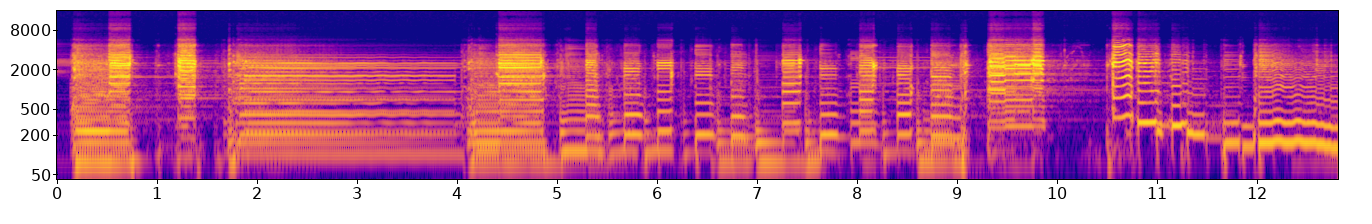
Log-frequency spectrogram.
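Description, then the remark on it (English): Electric guitar, a Strat, through a Fender '65 Deluxe Reverb amp model preset with tremolo: a sustained ringing chord, then lively picked single-note phrases and bends, played fairly loud with no talking. “This is a 65 Deluxe Reverb.”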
